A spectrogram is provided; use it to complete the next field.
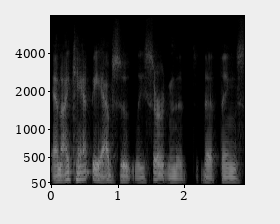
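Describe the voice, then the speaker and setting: At a moderate pace, a man speaks with lively intonation and vocal fry. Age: 70s. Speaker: healer giving a webinar. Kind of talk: webinar talk. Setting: online webinar. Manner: halting, many fillers.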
